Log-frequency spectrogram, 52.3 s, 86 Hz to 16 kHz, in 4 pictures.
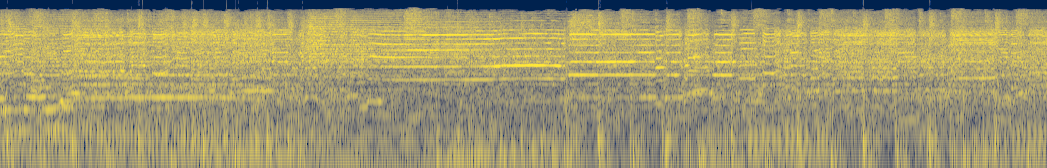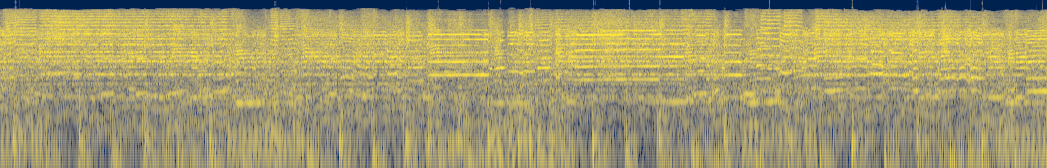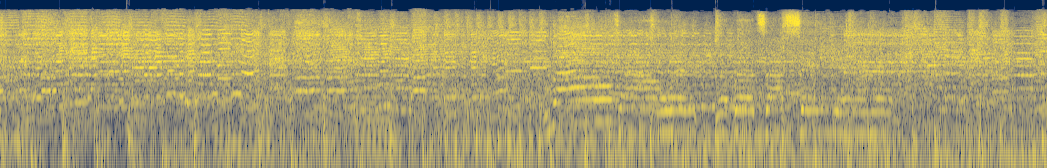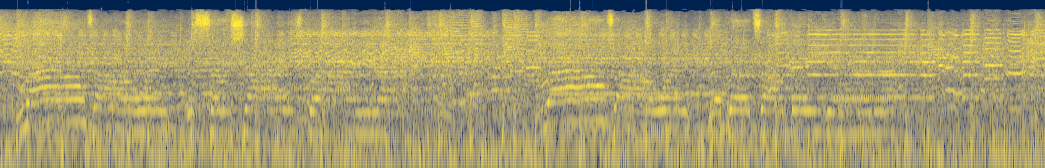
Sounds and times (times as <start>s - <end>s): Punk rock: 0.0s - 52.3s.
